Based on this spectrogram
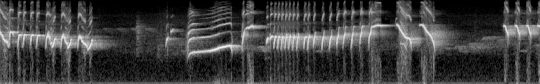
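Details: A white-rumped shama sings a fierce isian song: warbling trills, a set of rising upslurred whistles, a fast rattling run and high ringing notes.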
